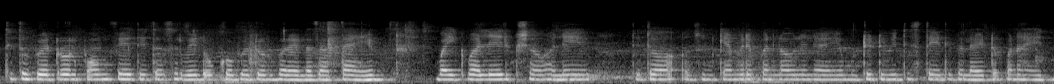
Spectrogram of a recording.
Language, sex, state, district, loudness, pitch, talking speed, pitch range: Marathi, female, Maharashtra, Dhule, -16 LUFS, 225 Hz, 150 wpm, 220-230 Hz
